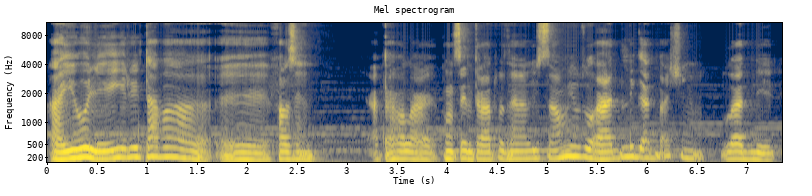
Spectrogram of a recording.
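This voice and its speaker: A woman tells her story in a mellow, warm voice. She rambles, restarts her sentences and acts out the old dialogue. Soft music plays faintly behind her. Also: fairly low pitch, brisk, vocal fry. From São Paulo, Brazil. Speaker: mother of a missing teenager. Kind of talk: emotional personal testimony.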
